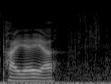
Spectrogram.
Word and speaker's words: paella: I've never heard it pronounced like that. I forget what it is, but exactly, but I've only ever heard it pronounced paella.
